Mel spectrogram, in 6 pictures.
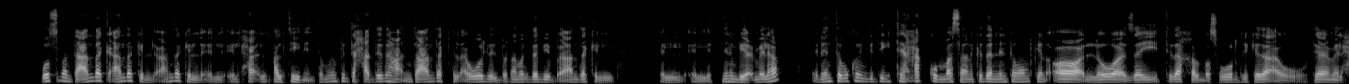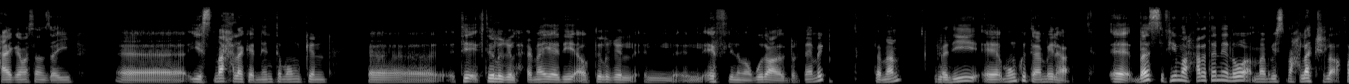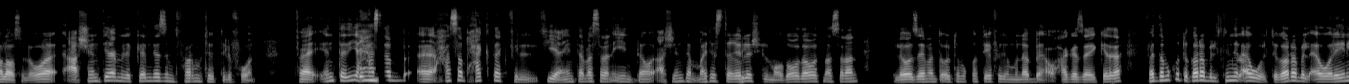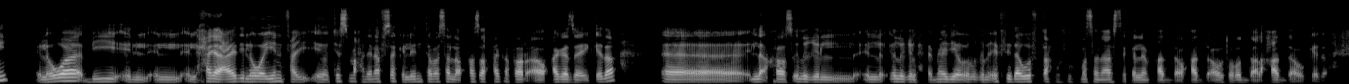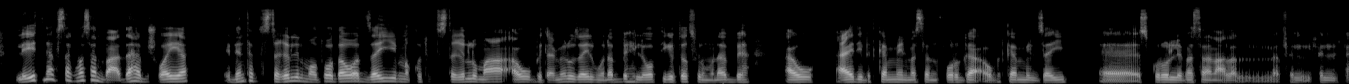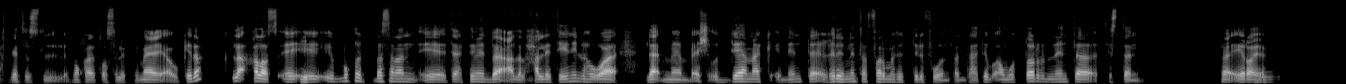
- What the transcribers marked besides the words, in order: unintelligible speech; in English: "باسورد"; in English: "تفرمت"; in English: "سكرول"; tapping; other noise; in English: "تفرمت"
- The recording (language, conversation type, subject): Arabic, advice, ازاي أقدر أركز لما إشعارات الموبايل بتشتتني؟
